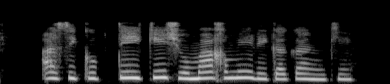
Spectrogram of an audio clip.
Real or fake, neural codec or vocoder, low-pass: real; none; 7.2 kHz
